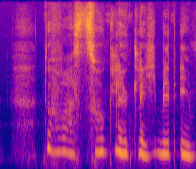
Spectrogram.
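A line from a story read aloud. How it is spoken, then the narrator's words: Sobbing. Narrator (German): schluchzte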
